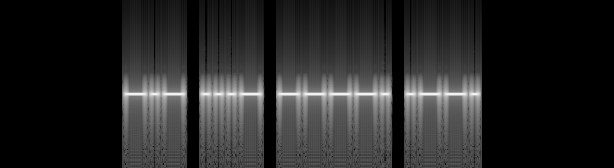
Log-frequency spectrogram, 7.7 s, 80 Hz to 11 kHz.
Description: Morse code, heard as a keyed tone, about 15 wpm, 700 Hz. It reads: KV9P
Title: USA Call Signs - 4 Characters - Repeated 3x - 15wpm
